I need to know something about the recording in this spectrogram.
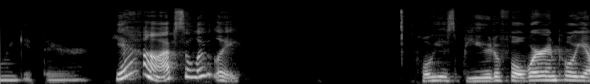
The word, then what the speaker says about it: Puglia: No, I No, I like Puglia. You have to say it like that. You You've got to say it when you say Puglia, you've got to say Puglia. It's important.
